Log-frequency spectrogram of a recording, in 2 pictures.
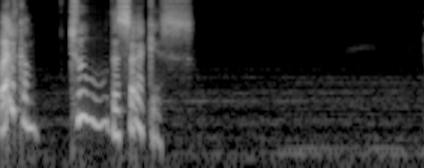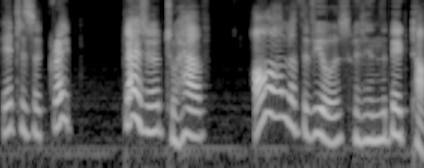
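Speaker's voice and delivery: very high voice in short choppy bursts. As game master, voicing a character greeting the player, very high, short and choppy. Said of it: "he says in a very high voice, very short and choppy".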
